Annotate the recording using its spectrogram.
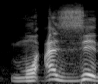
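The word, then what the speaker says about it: مؤذن: Muazzin bukan tuan-tuan, muazzin ni tuan-tuan perlu tahu, dia bukan muazzin azan tu. Itu dengan hamzah, muazzin. Mim, hamzah, Hamzah di atas waw, zal dan nun. Muazzin itu orang yang azan. Kalau muazzin, ain, mim ain zai,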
